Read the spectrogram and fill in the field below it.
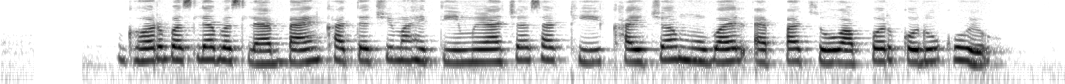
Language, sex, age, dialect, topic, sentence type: Marathi, female, 18-24, Southern Konkan, banking, question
